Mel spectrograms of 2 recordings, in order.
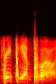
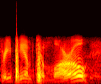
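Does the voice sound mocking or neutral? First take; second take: neutral; mocking. First: It is said in a plain, neutral tone. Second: It is said in a mocking, questioning tone. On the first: A simple request for a time. "I said originally I wanted 3 p.m" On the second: The listener seems foolish for asking. "it's got this tone like, are you an idiot or something?"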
